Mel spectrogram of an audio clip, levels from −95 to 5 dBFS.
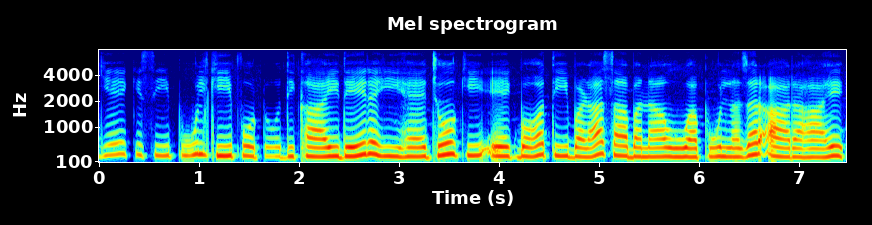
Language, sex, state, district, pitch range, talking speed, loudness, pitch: Hindi, male, Rajasthan, Jaipur, 235-265 Hz, 185 wpm, -14 LUFS, 245 Hz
